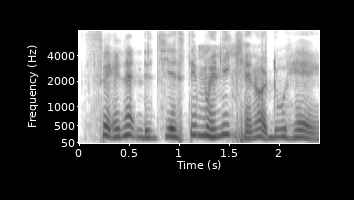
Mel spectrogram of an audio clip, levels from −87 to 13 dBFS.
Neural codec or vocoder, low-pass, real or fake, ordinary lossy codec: codec, 16 kHz, 16 kbps, FreqCodec, smaller model; none; fake; none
